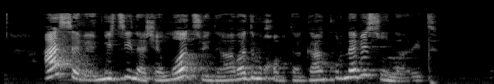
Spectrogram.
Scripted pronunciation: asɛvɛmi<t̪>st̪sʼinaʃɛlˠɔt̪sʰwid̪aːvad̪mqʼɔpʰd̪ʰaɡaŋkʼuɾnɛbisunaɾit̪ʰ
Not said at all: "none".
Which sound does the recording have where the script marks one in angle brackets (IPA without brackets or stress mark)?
none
